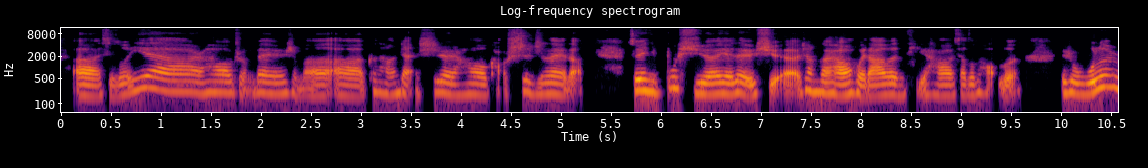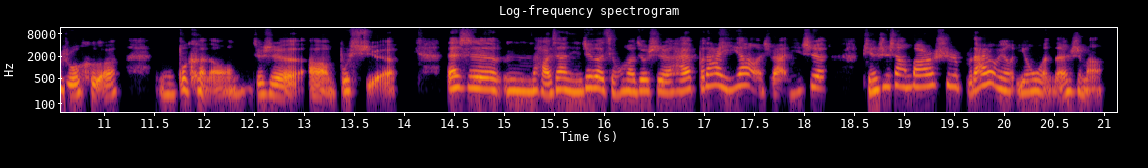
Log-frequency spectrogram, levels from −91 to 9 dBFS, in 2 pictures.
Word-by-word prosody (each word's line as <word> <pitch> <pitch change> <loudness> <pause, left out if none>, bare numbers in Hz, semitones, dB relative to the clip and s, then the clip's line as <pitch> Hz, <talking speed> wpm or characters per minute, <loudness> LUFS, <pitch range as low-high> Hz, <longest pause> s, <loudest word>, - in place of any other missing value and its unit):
呃， 165 -2 +5
写 - - -12
作 175 - -4
业 275 +4 -1
啊， 215 -5 +1
然 195 +1 -3
后 205 -1 -1
准 210 +1 -12
备 190 -2 -3
什 200 +2 -9
么， - - -8 0.3
呃， 160 -2 0
课 215 - -12
堂 185 0 -7
展 - - -2
示， 205 - -9
然 175 -3 -2
后 175 -2 -2
考 - - -11
试 220 - -6
之 185 0 -8
类 185 -1 +1
的。 365 +2 -1 0.4
所 230 - +6
以 230 - +6
你， 210 - +1
不 265 +8 -4
学 190 -5 +1
也 185 -1 +3
得 190 -3 +2
学。 390 - -1 0.2
上 230 -3 -1
课 205 - +1
还 - - +1
要 170 +2 +8
回 165 -6 +1
答 170 - +4
问 175 -2 0
题， - - -8
还 175 -2 -6
要 165 - +2
小 170 0 -6
组 170 - -5
讨 205 +10 -5
论。 375 - -2 0.4
就 195 - 0
是 205 - +1
无 185 +2 +4
论 290 +4 +3
如 170 -8 +2
何， 240 - +1 0.5
你 180 -6 -7
不 245 - +2
可 240 -1 +1
能 240 - -2 0.4
就 185 - -2
是， 175 -3 +3
呃， - - +4
不 220 - 0
学。 360 - -3 0.6
但 265 +2 +6
是， 265 -3 +4
嗯， 225 -1 0
好 180 -5 +3
像 245 +2 +2
您 210 0 -1
这 275 - +2
个 265 -3 +5
情 210 -3 -7
况 215 0 0
就 225 0 +2
是 220 -2 0
还 220 +2 +3
不 255 - -6
大 320 +1 +2
一 250 -4 -2
样， 320 +4 +2 0.2
是 - - -15
吧？ - - +2
您 210 - -12
是 270 +1 0 0.4
平 225 +1 +1
时 295 +4 -2
上 295 -2 -1
班 295 -1 +2
儿 310 +2 +2
是 310 -3 -4
不 - - -9
大 330 - +5
用 360 -6 +2
英 230 -2 +1
英 210 +2 -2
文 215 - -3
的 220 - 0
是 215 0 -5
吗？ 260 +3 -6
215 Hz, 275 characters per minute, -24 LUFS, 185-255 Hz, 0.6 s, 要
